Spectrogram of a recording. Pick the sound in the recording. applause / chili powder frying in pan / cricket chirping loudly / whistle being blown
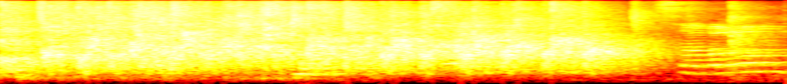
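applause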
